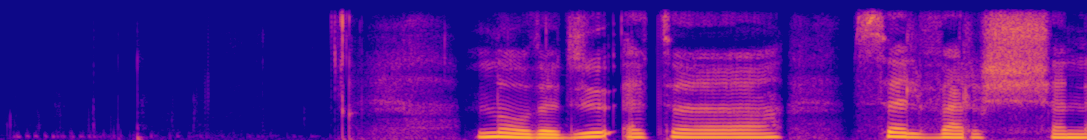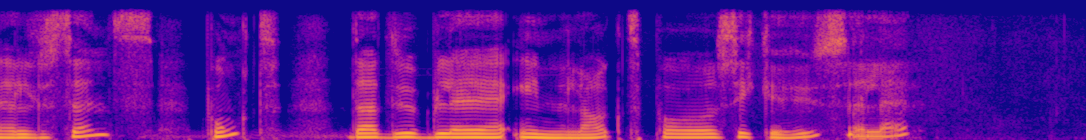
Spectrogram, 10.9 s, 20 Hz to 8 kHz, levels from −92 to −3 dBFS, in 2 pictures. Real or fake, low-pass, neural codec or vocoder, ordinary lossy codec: real; 7.2 kHz; none; none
